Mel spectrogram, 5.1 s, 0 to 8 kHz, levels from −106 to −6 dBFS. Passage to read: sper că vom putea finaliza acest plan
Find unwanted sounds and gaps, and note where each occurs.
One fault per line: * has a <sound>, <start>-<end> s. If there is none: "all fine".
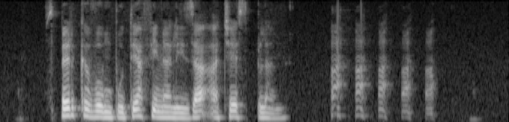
* has a laugh, 3.3-4.4 s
